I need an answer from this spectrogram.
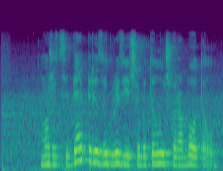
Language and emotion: Russian, angry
